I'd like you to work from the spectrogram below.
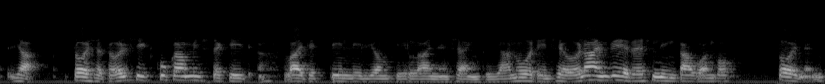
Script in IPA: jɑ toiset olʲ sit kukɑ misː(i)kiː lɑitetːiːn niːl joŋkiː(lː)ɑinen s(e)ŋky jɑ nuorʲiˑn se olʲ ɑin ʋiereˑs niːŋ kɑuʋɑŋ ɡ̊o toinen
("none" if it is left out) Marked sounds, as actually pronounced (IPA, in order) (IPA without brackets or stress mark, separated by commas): æ, lː, æ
